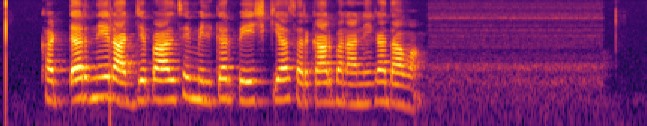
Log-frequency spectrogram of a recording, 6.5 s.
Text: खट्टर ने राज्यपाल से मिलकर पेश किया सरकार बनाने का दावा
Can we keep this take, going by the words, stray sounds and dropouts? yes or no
yes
